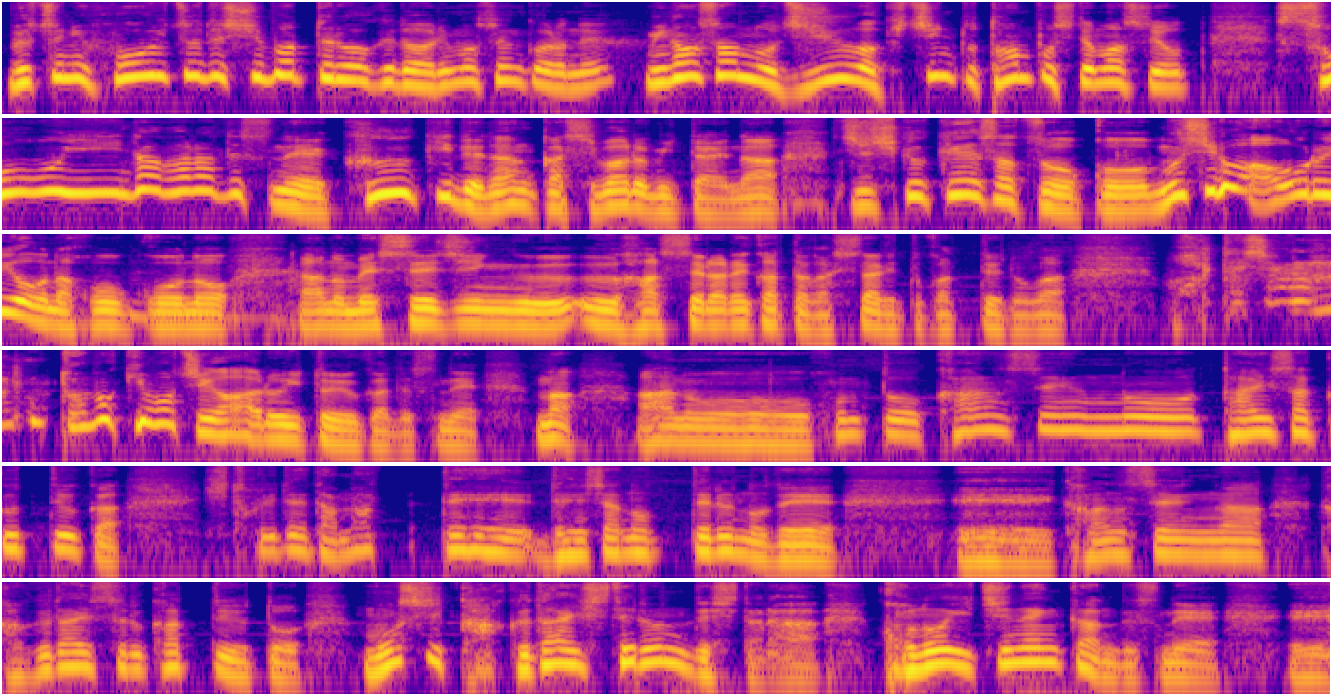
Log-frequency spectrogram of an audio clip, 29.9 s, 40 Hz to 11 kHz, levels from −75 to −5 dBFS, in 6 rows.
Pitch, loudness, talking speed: 155 Hz, -18 LUFS, 385 characters per minute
